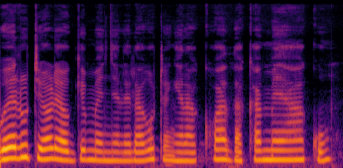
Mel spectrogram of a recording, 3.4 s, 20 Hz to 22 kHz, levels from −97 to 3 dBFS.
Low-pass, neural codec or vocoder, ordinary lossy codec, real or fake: 19.8 kHz; none; none; real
